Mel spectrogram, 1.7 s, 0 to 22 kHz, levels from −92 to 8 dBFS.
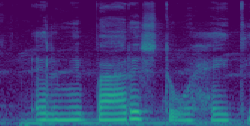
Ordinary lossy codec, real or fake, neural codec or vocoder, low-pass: none; fake; vocoder, 44.1 kHz, 128 mel bands every 256 samples, BigVGAN v2; none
